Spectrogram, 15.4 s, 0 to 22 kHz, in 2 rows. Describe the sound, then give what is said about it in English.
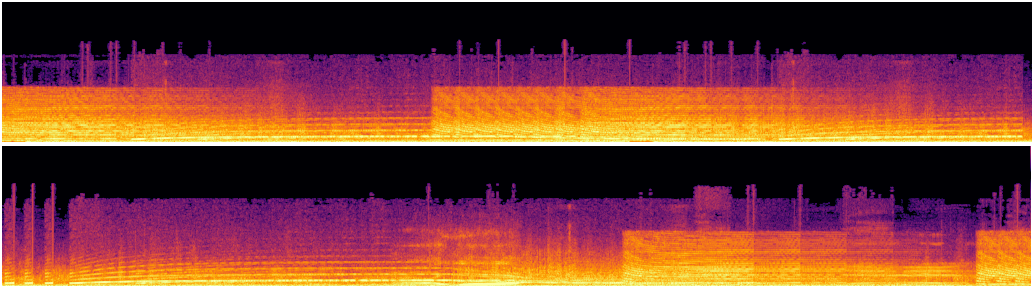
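Loud, repeated air horn blasts layered with rising and falling siren-like wails, filling the whole stretch without pause, while a man's voice briefly speaks underneath. “I want 15 air horns in a row.”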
